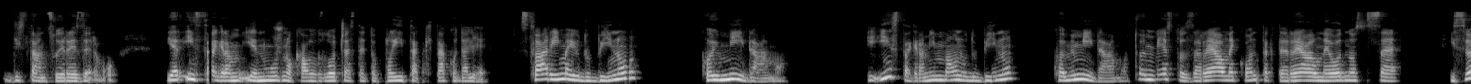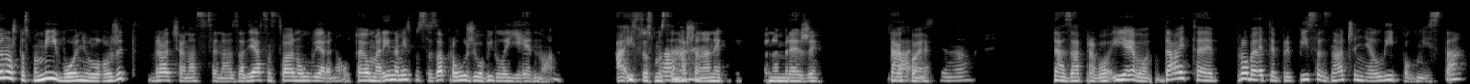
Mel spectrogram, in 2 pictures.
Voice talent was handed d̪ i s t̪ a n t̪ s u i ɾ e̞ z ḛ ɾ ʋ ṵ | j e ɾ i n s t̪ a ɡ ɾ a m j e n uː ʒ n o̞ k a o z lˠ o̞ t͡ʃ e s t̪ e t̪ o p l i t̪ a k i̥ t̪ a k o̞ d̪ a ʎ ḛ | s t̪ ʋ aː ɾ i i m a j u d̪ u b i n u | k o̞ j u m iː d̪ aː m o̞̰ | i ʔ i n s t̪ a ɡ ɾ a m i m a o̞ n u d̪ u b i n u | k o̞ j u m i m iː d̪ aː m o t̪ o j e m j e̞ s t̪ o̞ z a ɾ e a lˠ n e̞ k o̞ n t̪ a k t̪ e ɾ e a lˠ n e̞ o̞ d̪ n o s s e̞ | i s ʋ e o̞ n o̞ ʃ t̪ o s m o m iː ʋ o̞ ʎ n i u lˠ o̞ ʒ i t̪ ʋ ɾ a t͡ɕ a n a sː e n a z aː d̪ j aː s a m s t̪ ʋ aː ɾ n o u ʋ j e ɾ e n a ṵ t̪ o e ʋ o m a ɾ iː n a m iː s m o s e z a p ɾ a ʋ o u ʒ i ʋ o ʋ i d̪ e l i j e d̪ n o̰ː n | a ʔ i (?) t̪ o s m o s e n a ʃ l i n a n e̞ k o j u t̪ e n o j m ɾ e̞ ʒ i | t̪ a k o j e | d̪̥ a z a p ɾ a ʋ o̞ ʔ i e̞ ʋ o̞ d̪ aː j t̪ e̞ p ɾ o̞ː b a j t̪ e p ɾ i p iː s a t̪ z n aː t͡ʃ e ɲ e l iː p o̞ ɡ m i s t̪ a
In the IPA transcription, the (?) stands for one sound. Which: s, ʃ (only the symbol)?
s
